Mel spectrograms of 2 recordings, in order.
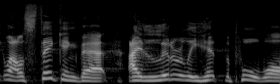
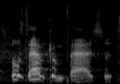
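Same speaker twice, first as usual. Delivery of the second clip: mock preachy; 13 semitones higher than usual. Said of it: "I'm just kidding".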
